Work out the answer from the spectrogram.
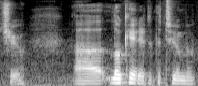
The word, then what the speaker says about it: que: This is a Chu. I think that's pronounced Chu, located at the tomb of Gao.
